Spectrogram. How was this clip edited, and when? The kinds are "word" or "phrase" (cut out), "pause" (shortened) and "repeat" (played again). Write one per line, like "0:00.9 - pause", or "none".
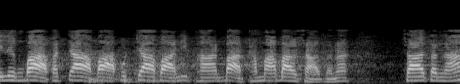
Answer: none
